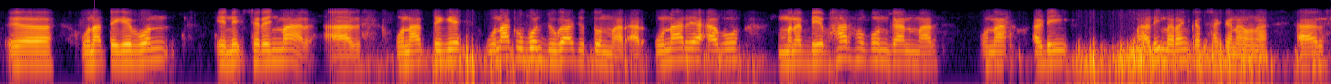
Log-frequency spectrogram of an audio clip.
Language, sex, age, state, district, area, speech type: Santali, male, 18-30, Jharkhand, Seraikela Kharsawan, rural, conversation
